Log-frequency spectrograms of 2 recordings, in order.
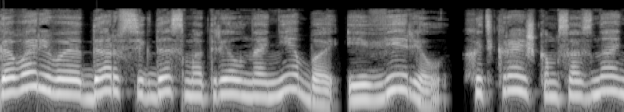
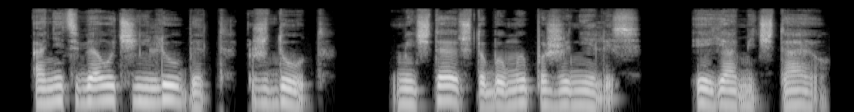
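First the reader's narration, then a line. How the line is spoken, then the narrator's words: Quiet. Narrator (Russian): добавлял тихо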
